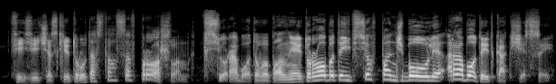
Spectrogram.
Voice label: narrator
